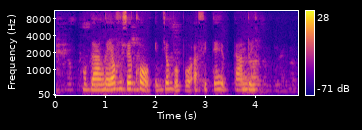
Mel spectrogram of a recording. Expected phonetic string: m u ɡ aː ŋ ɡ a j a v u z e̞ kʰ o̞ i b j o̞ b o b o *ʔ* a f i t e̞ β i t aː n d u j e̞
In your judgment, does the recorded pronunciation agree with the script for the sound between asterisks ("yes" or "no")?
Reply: yes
